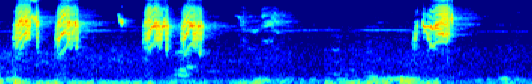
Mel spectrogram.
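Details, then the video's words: A Long-tailed shrike sings persistently, its song used as a lure to prompt other shrikes to sing. Four loud, harsh, high chattering bursts come in two pairs, then a quiet pause, a soft low murmur and one final rasping burst. "Suara burung cendet gacor untuk pancingan cendet bahan"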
